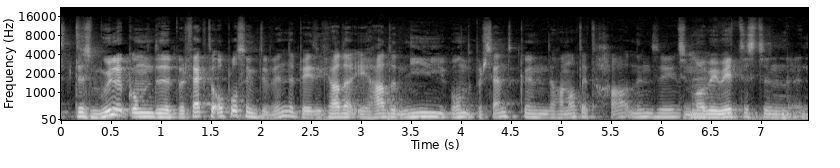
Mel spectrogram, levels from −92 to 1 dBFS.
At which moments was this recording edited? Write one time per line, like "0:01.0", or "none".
0:06.2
